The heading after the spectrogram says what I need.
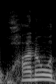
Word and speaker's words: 화노: And if you speed it up pronouncing it, it naturally turns into Hwano.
